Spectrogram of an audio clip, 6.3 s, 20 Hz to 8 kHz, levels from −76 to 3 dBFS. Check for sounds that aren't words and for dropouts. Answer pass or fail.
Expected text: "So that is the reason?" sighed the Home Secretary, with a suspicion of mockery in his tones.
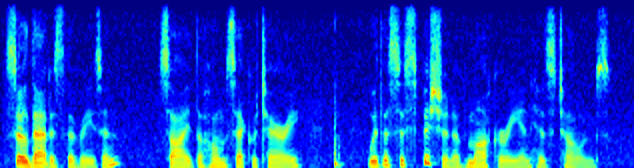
fail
